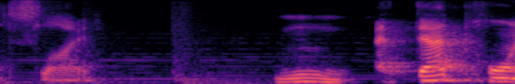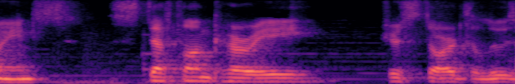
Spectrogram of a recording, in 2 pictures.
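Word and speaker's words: Stephen: was pitching from nike kept calling stefan curry steven curry and if you're laughing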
